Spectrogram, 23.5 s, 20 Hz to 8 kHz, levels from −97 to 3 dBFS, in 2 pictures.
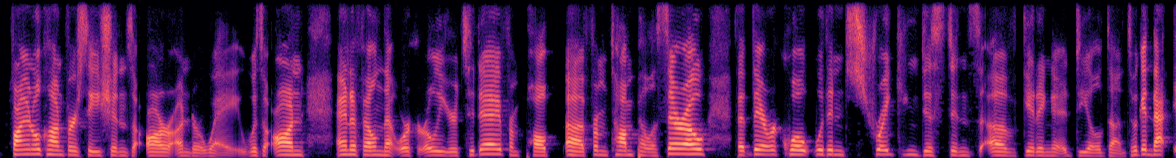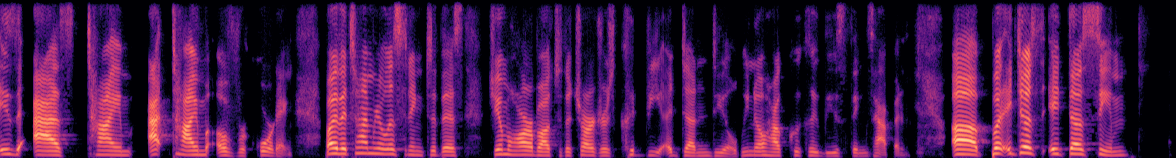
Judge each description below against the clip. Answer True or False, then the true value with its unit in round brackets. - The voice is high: True (200 Hz)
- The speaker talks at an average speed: True (180 wpm)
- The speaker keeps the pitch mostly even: False (3.7 semitones)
